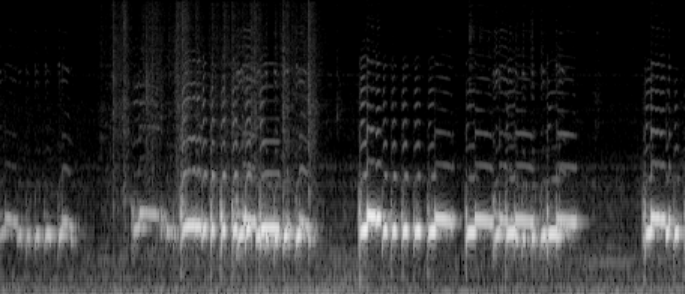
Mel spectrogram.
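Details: Zebra dove, or perkutut lokal, singing near-continuous cooing phrases. Soft level coos lead into loud, rapidly pulsed rolling runs, with overlapping phrases giving a dense, richer stretch in the middle, followed by further stuttered coos.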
